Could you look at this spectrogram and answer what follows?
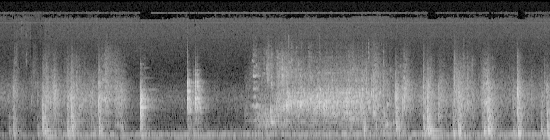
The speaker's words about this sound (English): He puts down the paper and picks up his plate and cup and strolls into a clean and modern kitchen. He puts the cup in the sink and turns on the tap.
